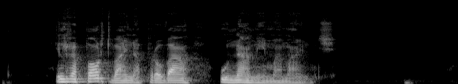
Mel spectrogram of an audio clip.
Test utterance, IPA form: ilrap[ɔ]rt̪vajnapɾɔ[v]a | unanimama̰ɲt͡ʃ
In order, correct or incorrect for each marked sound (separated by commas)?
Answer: correct, correct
